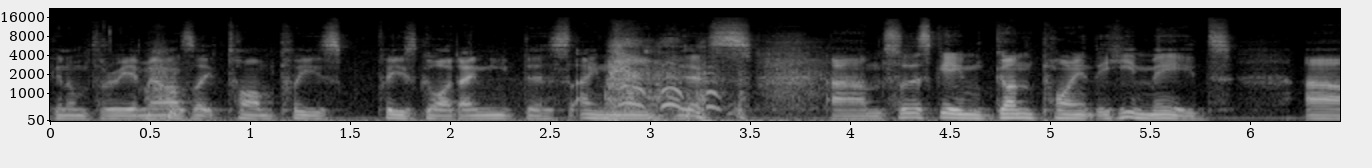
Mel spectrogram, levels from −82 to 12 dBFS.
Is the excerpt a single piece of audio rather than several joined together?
yes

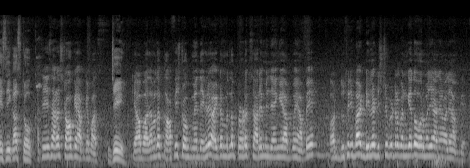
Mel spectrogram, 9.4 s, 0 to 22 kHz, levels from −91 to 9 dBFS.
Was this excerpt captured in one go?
yes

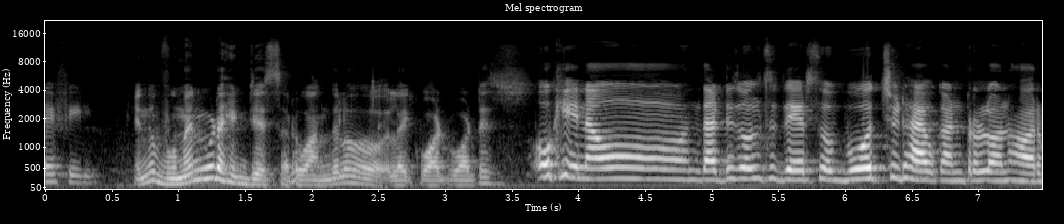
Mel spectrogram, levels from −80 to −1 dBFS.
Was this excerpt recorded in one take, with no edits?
yes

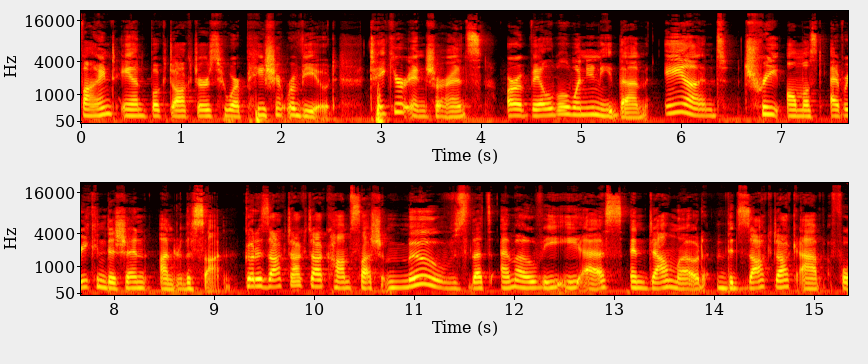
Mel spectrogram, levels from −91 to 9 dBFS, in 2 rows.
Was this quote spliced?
yes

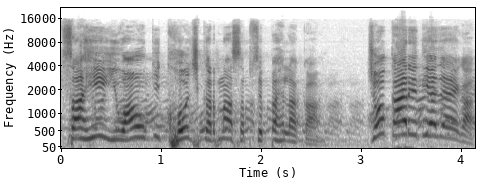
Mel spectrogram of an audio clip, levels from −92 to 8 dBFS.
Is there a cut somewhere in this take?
yes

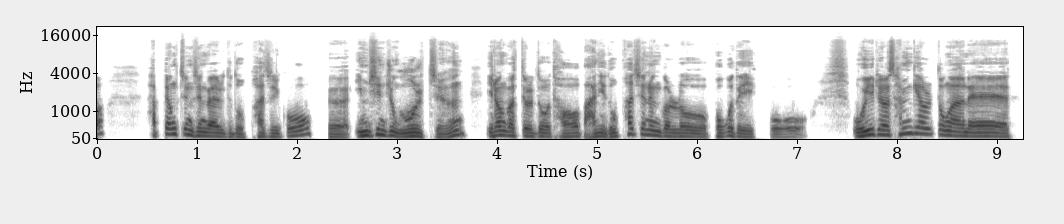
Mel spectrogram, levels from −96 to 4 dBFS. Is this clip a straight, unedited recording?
no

